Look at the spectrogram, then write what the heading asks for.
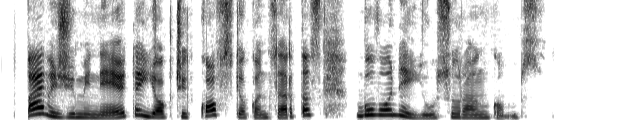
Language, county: Lithuanian, Klaipėda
